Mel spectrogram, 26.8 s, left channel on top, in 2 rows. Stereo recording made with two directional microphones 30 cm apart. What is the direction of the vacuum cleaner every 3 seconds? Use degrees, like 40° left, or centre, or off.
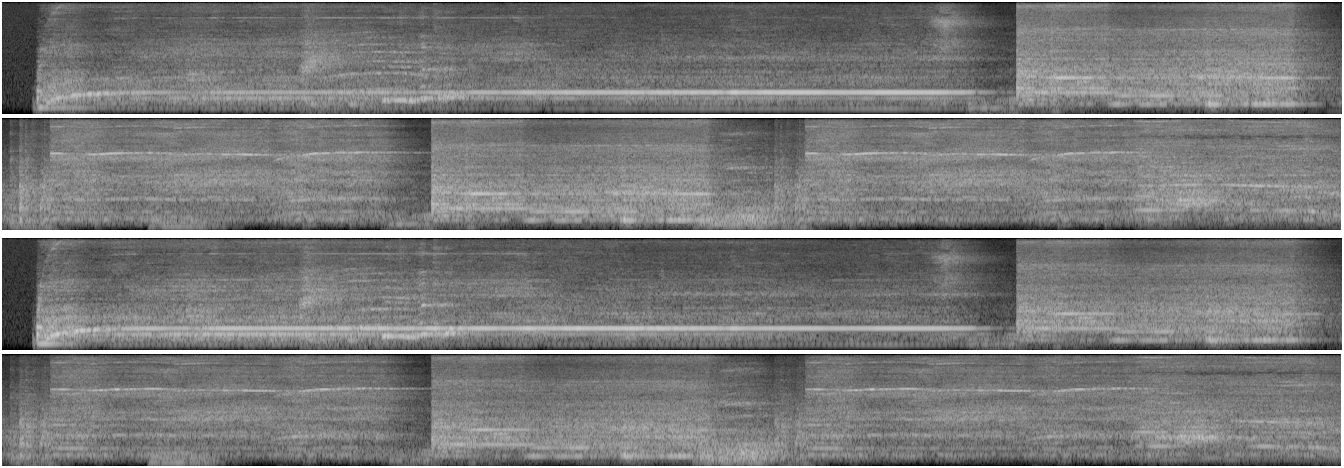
40° right, 40° right, centre, 30° left, 30° left, 30° left, 30° left, 30° left, 30° left.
